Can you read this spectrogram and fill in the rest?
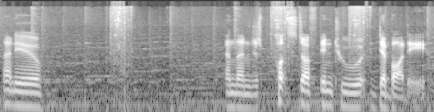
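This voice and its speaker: A man's voice: medium pitch, fairly even intonation, slow pace. A man doing casual livestream game commentary, thinking aloud in a rambling way and often trailing off mid-sentence. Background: game music.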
